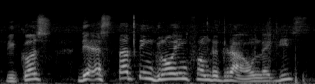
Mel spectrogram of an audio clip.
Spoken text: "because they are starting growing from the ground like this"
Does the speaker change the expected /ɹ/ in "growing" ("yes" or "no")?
no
